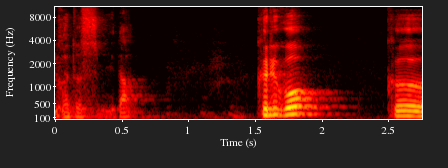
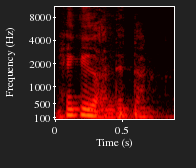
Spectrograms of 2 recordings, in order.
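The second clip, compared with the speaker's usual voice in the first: ordinary talk, nothing marked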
